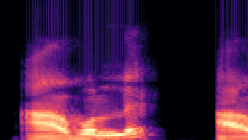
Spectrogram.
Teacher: আ বললে মুখটা বেশি খোলা হয়ে যায় এবং যখন জিবাটা ফ্ল্যাট শোয়ানো থাকে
